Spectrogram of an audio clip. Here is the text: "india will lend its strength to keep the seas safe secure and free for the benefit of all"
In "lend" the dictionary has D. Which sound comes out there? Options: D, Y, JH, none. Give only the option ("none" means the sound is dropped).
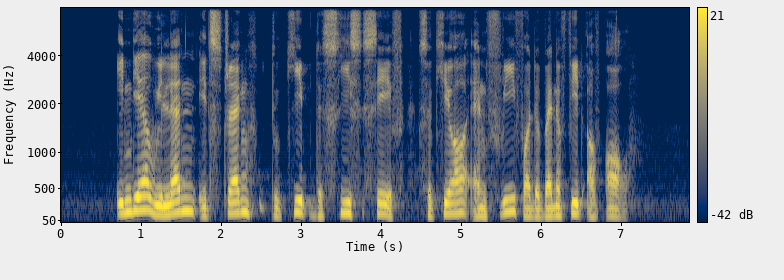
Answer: none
